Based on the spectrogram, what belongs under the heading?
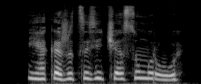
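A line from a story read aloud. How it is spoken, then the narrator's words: Whimper, holding back tears. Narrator (Russian): проскулила Эл, сдерживая слезы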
